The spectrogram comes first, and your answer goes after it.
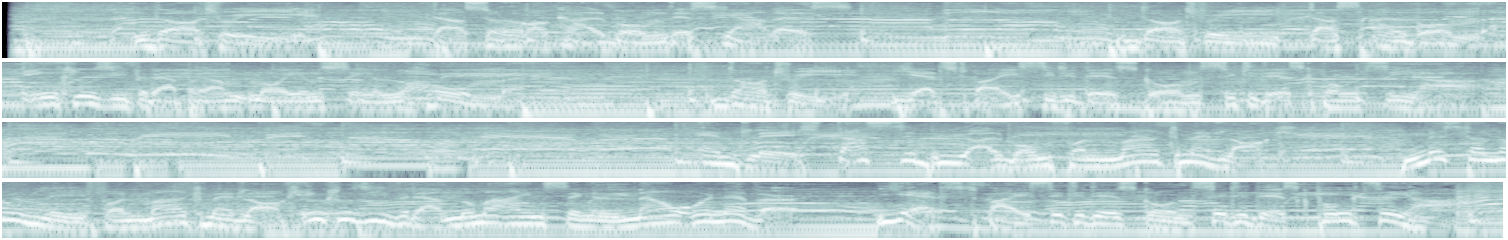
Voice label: High German

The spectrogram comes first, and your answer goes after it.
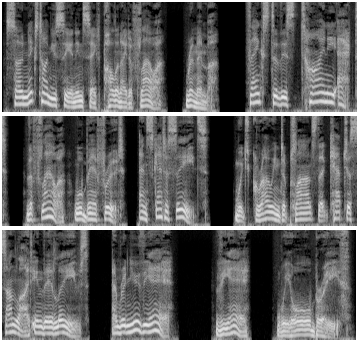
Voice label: AU Mid Atlantic English, Australian, Male; GBTB GREEN WORLD

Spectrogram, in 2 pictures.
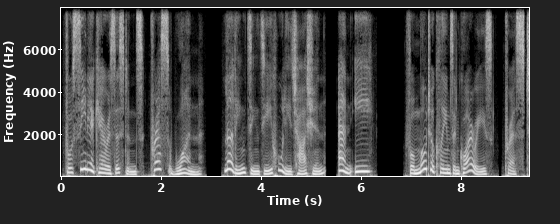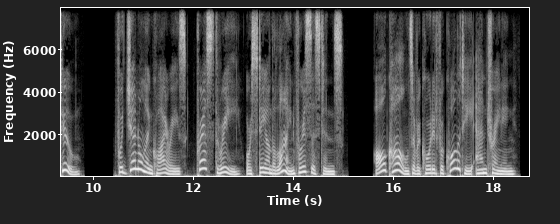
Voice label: Asian English IVR VO

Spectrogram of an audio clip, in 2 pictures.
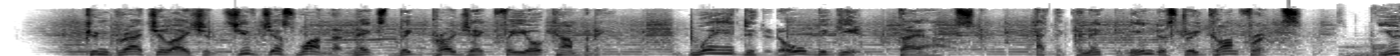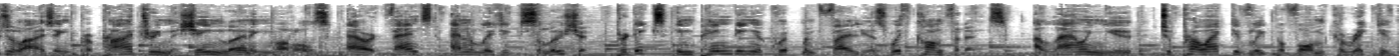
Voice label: AU English Industrial; Industrial Samples

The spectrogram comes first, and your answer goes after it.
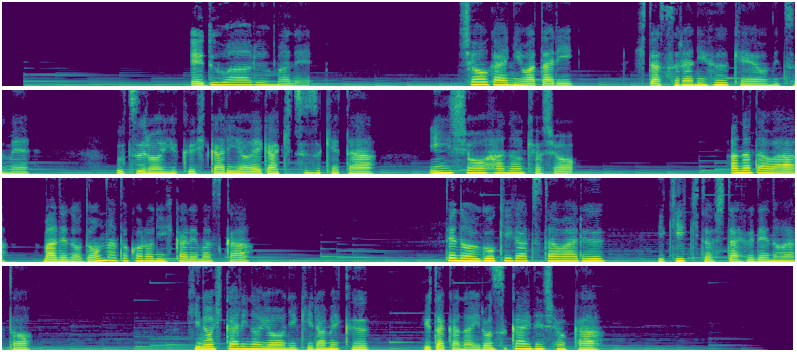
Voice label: Japanese Audiobook

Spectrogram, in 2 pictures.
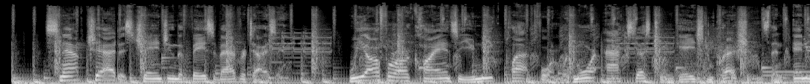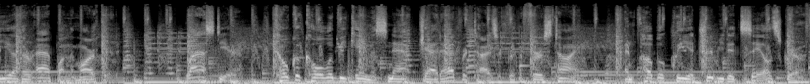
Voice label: US English Corporate Narration

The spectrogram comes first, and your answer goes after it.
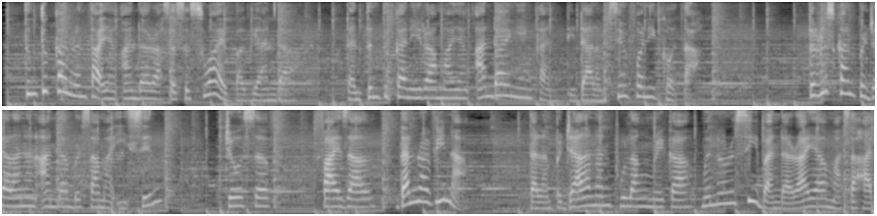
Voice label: Malay Female Corporate

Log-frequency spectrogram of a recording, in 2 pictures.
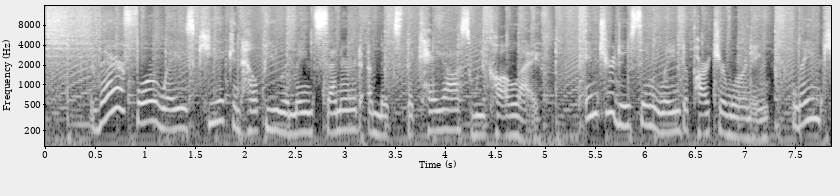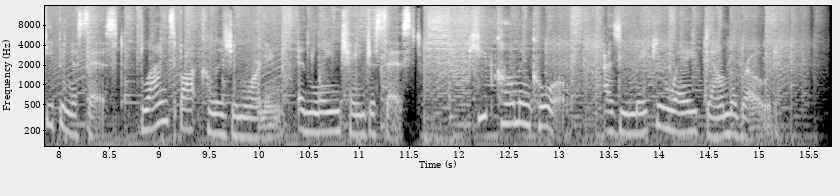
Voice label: US English; Kia

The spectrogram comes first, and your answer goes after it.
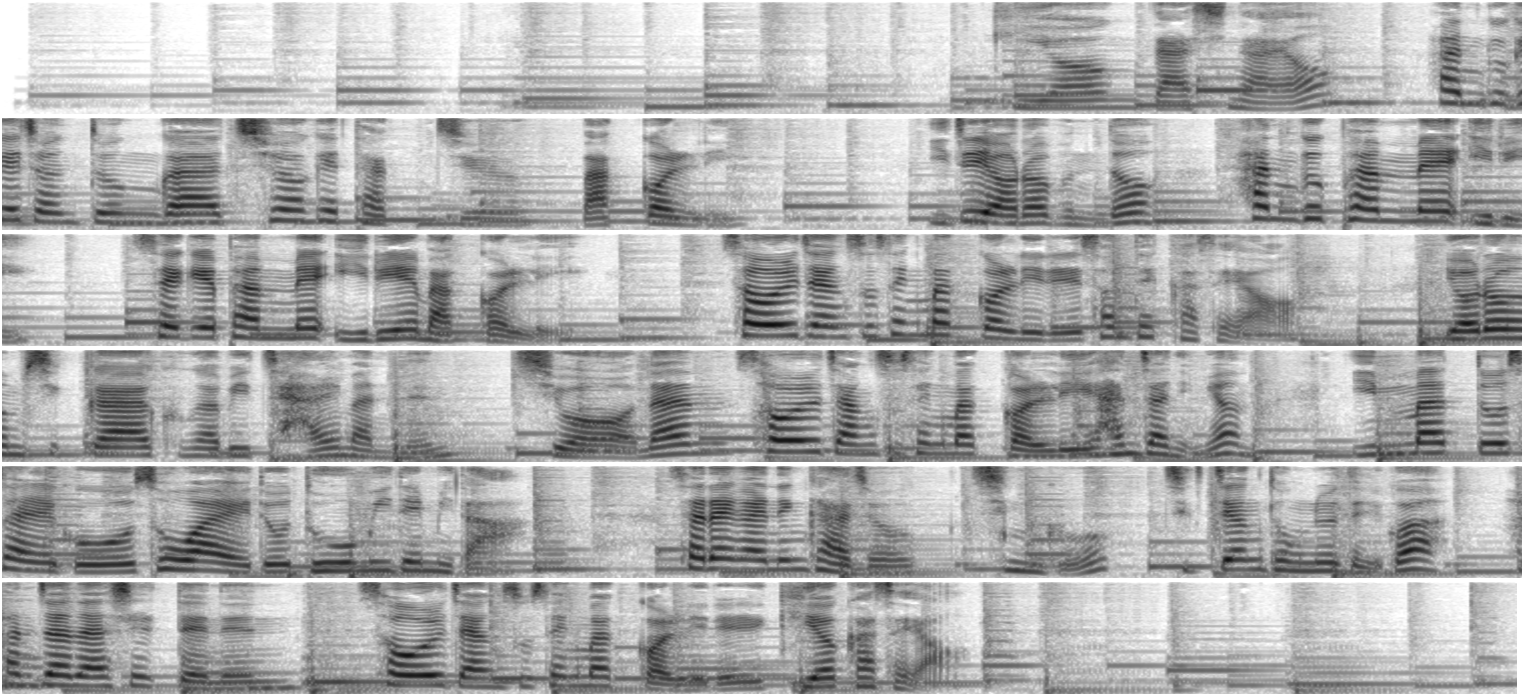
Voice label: Korean Corporate Video

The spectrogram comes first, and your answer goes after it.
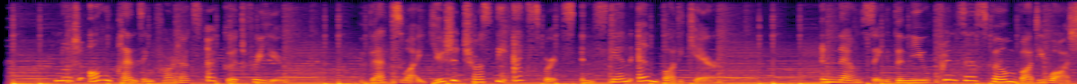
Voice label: Asian English Bodycare

